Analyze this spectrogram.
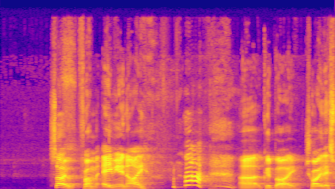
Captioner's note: laughs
